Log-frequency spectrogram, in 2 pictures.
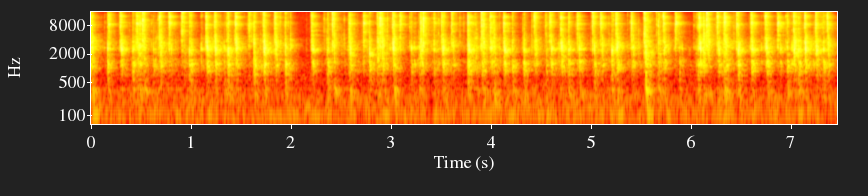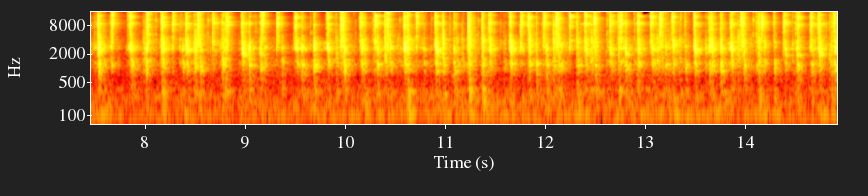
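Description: Fingertips type continuously on a full-size backlit mechanical gaming keyboard with plastic keycaps and clicky Cherry MX Blue switches. A rapid, steady stream of sharp, bright clicks with very short decay fills the clip, with almost no low end.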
